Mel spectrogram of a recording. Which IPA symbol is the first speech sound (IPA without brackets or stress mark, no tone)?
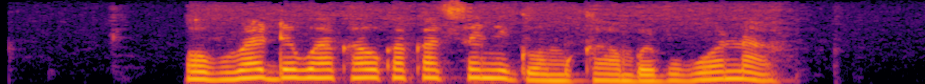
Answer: o̞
